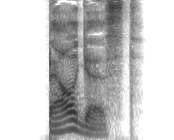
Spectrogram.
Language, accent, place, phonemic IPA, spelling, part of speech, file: German, Germany, Berlin, /ˈbɛɐ̯ɡəst/, bergest, verb, De-bergest.ogg
- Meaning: second-person singular subjunctive I of bergen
